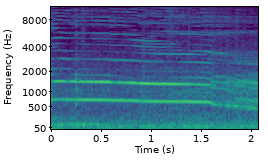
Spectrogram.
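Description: A rooster crows once, a long, steady, strained note that drops off at the end, over a low constant rumble. No voices are heard.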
